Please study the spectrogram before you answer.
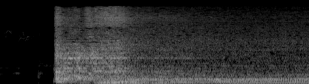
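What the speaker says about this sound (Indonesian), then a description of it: "setelah itu kita hidupkan mesin untuk membaca current data" A 2011 Daihatsu Xenia engine cranks and catches abruptly after a brief quiet moment, settling into a loud, steady idle close to the microphone.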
